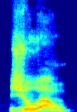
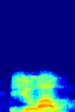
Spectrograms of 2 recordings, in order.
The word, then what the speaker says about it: João: So my name is pronounced like João. João, is that right?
